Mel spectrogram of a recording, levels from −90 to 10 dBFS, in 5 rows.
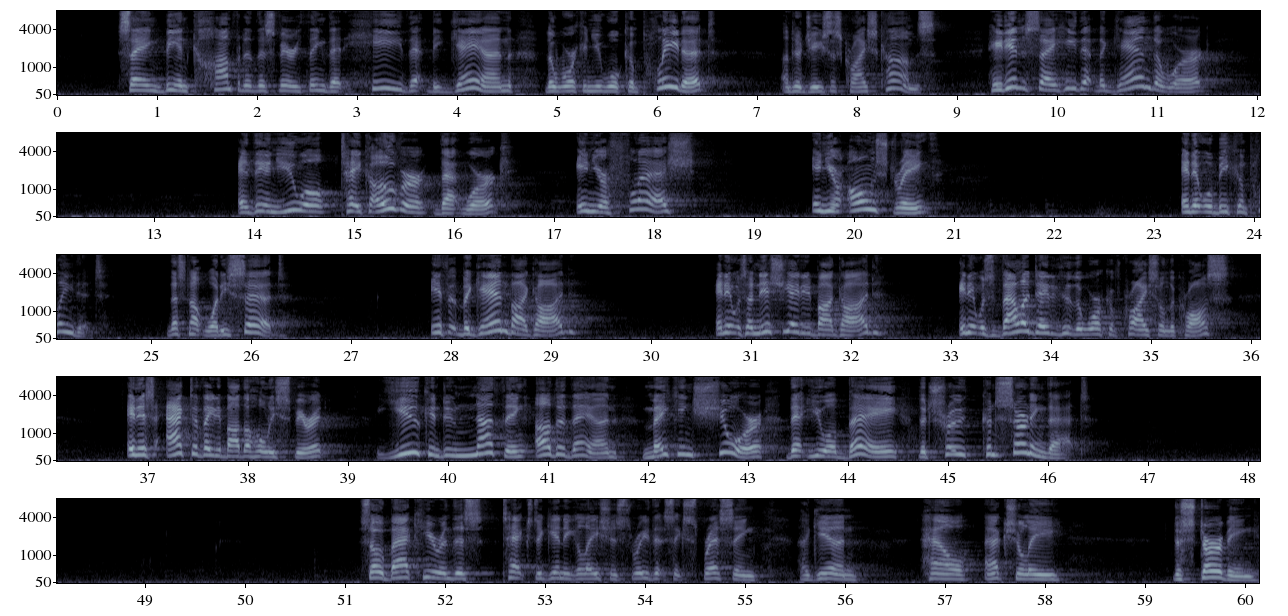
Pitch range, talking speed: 160-235 Hz, 115 wpm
